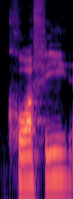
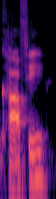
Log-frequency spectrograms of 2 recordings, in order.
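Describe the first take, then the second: First: It is said in a Brooklyn accent. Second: It is said in a standard accent. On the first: "I have a Brooklyn accent... we say coffee" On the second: "instead of coffee"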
